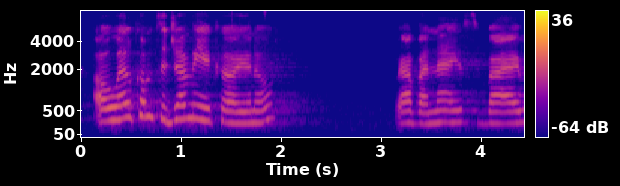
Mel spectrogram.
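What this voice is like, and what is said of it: Jamaican Patois accent. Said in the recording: “How would you talk in accent ... How would you say that right now in Patois? ... In Patois.”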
